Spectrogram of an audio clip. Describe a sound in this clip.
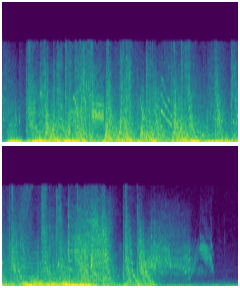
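Lightsabers hum and clash in a fierce fight.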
